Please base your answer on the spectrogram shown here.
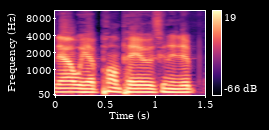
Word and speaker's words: Pompeo: Ron Popeil is replacing him? Pompeo.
